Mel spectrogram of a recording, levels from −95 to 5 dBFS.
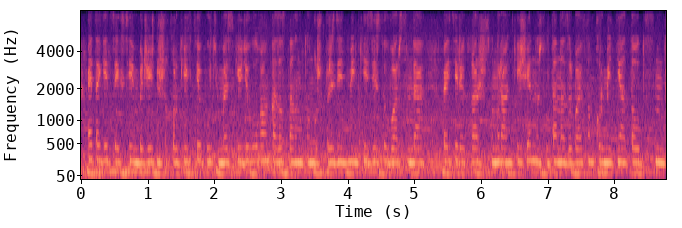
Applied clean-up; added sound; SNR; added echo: none; Waves, surf; 9 dB; reverberation time 0.2 s.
